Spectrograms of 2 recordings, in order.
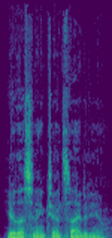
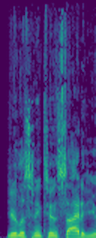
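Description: First: The voice is low-pitched, deep and somber. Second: The voice is bright, upbeat and cheerful. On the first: The speaker seems sad. "this lower register voice" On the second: The speaker is having a good day. "It's like, hey, I'm having a good day"

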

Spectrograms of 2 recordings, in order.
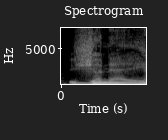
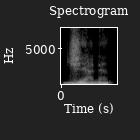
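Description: First: The name is said with French pronunciation. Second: The name is said with English pronunciation.

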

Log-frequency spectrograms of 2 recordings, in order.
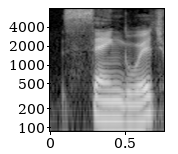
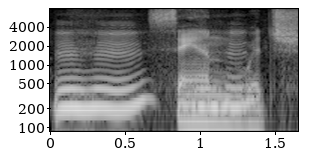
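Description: First: It is said with a g sound after the n. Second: It is said with no d sound after the n. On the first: "which you point out" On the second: "sandwich without the D"

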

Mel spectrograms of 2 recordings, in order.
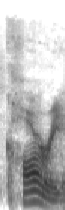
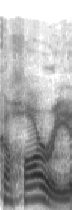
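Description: First: No H sound is pronounced in the name. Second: An H sound is pronounced in the name. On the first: The speaker calls it right. "the H is silent" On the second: The speaker calls it wrong. "So it's not Kahari"

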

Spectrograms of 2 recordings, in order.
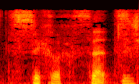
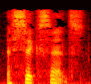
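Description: First: The consonants in 'sixth sense' are slurred and stumbled. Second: The consonants in 'sixth sense' are pronounced cleanly. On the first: The speaker calls it wrong. "thanks for the impression of me" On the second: The speaker calls it right. "Well said, [name]"

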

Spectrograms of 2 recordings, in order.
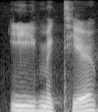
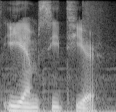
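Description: First: A lone E, then the name McTier. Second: Letters E-M-C spelled out, then tier. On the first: "You said your Twitter was E McTier" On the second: "I read it as EMC tier"

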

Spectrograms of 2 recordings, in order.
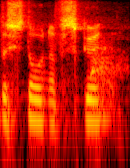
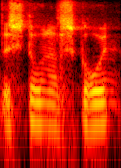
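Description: First: The last word does not rhyme with stone. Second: The last word rhymes with stone. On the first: This is the official name. "so it's called the Stone of Scone" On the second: This is a personal habit that sounds nicer. "I always called it the Stone of Scone for a long time because it just sounds better. I mean, stone and scone"

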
